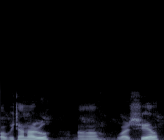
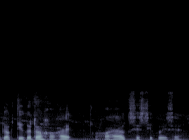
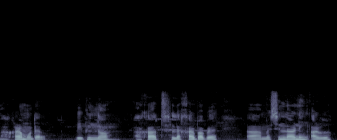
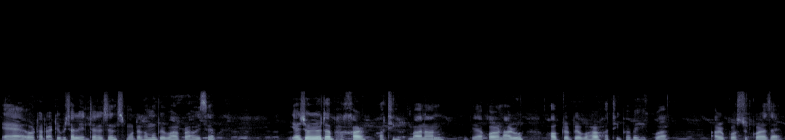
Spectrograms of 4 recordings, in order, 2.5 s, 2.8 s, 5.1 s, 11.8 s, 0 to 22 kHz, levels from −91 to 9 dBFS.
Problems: background sounds at intervals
